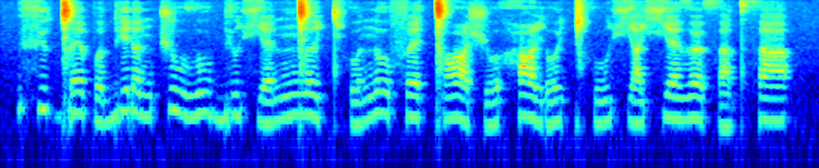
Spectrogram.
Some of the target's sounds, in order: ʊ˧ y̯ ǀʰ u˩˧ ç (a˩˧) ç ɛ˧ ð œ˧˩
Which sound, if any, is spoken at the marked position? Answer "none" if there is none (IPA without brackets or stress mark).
a˩˧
